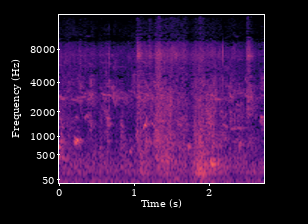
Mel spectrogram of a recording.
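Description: Backyard chickens cluck and murmur softly while being fed, a scattered chorus of short calls at moderate distance, with no talk over them.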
